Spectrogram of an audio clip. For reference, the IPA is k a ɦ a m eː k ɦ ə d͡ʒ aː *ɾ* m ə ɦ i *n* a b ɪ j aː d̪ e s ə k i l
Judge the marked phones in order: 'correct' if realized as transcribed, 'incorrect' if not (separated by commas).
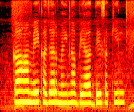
correct, correct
